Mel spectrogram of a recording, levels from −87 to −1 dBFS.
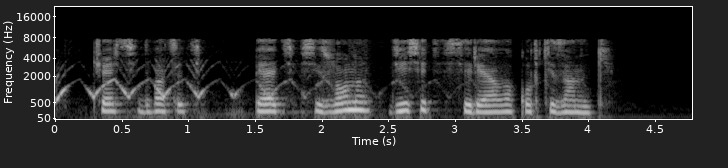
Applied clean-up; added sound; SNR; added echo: neural mask model RNNoise.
